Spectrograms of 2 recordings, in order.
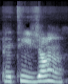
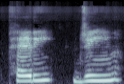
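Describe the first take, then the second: First: The name is pronounced with a French sound. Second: The name is pronounced the plain English way. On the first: The speaker calls it wrong. "I was trying to be all French" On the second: The speaker calls it right. "pronounced like Petty Jean"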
